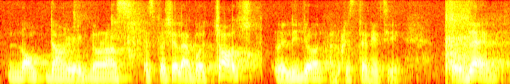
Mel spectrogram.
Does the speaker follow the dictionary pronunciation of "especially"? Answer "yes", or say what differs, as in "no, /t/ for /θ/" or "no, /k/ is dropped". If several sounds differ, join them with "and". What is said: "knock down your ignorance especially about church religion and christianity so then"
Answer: yes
